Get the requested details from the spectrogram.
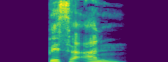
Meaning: first/third-person singular subjunctive II of anbeißen
- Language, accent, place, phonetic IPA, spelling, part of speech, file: German, Germany, Berlin, [ˌbɪsə ˈan], bisse an, verb, De-bisse an.ogg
